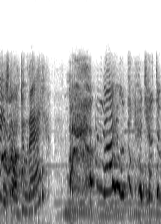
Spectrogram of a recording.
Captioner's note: weeping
